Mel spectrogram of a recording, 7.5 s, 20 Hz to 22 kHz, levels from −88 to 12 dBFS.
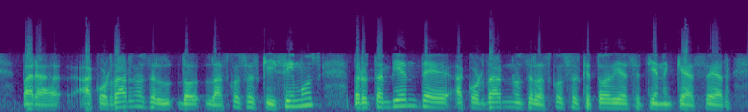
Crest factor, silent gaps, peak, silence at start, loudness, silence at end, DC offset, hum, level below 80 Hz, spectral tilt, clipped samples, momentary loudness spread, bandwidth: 16 dB; none; -2 dBFS; 0 s; -18 LUFS; 0 s; under 0.1%; none; -58 dBFS; -7.5 dB/octave; under 0.1%; 4 LU; 9.2 kHz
